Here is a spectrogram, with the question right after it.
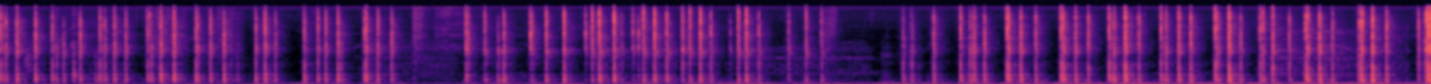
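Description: Long fingernails tap rapidly on the side and back label of a full plastic shower gel bottle held horizontally. The taps are short, dull and hollow, with little ring and most of their weight in the low and low-mid range, coming in quick, uneven flurries over a faint steady low hum.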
